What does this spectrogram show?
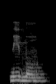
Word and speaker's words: Mimo: Is it, you pronounce it Mimo? Mimo, yes.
